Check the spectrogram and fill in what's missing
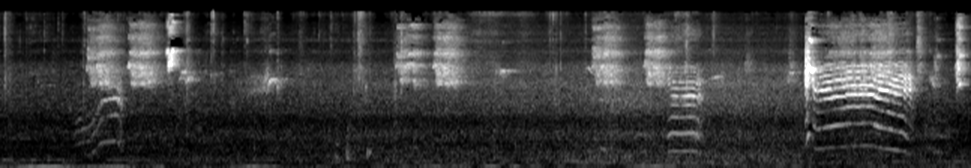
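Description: A Brahminy kite gives hoarse, quavering, bleat-like cries: two brief ones, then a longer wavering cry near the end. Hissy background with scattered high chirps.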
